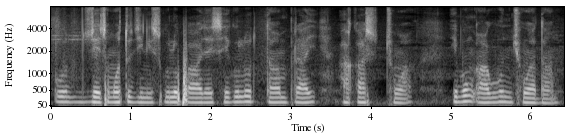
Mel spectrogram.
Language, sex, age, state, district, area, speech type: Bengali, male, 18-30, West Bengal, North 24 Parganas, rural, spontaneous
